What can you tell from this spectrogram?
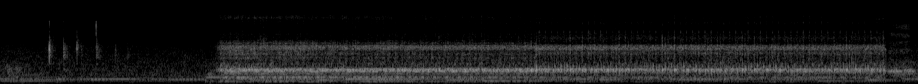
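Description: Pantograph's small milling spindle running with an end mill cutting a brass watch barrel bridge: a steady machine whine that starts about two seconds in and stops just before the end. Soft background music underneath.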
